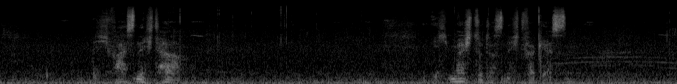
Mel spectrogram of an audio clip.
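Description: A young man answers quietly and hesitantly, close by.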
